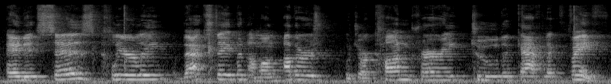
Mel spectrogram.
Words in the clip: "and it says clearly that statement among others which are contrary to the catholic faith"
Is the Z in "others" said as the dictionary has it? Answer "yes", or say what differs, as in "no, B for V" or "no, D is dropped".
yes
